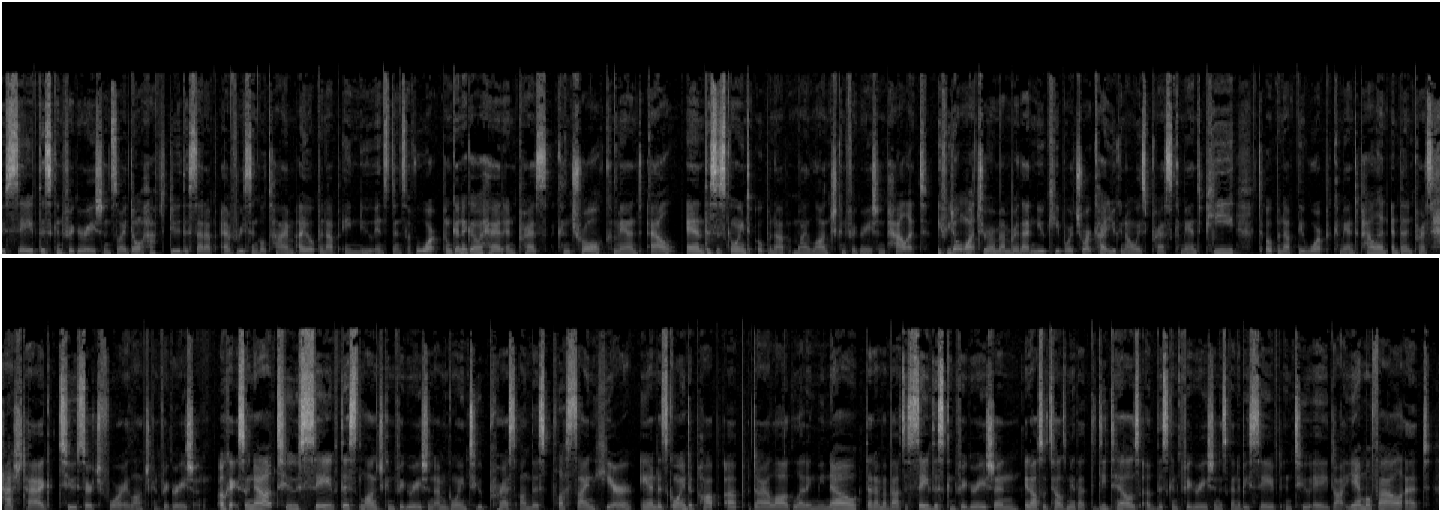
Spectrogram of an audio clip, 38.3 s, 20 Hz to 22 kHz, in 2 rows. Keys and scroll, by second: 1.0 typing, 2.6 typing, 8.2 ctrl+super+l, 12.4 ⟲, 15.9 super+p, 18.9 shift+3.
